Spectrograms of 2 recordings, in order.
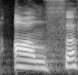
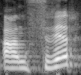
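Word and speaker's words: answer: может произнести правильно или слово анса в котором все произносят WD ты можешь уже 150 раз сказать все равно скажут ансфер Вот какой-нибудь как оно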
